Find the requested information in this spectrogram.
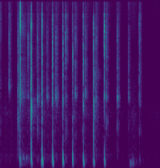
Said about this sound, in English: let's give a round of applause for Mr. Hemsworth. Golf claps.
